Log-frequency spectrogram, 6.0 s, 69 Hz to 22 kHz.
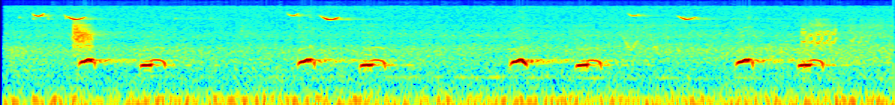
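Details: Common cuckoo (Cuculus canorus) in late May on grassland at the foot of Mount Fuji, Japan, calling during territorial disputes: two-note falling "cu-ckoo" four times, about every 1.5 seconds; thin high chirps from another bird and low wind rumble behind.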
